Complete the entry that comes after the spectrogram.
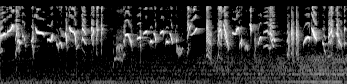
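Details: Oriental magpie-robin delivering a fighting song meant to provoke other males into opening their tails. Rapid, varied whistled phrases with sharp slurred notes and quick chirps come in dense bursts separated by short pauses.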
